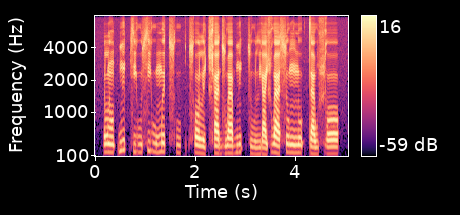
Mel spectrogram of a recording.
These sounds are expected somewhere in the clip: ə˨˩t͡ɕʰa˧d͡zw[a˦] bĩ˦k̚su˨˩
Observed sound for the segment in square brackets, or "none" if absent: a˧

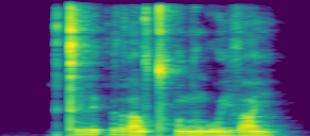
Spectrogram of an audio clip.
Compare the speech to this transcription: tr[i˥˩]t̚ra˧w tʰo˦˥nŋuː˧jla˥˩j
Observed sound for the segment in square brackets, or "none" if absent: i˥˩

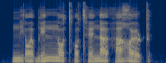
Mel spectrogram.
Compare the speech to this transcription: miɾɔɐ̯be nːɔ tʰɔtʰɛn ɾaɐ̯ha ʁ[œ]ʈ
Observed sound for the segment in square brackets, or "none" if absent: œ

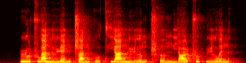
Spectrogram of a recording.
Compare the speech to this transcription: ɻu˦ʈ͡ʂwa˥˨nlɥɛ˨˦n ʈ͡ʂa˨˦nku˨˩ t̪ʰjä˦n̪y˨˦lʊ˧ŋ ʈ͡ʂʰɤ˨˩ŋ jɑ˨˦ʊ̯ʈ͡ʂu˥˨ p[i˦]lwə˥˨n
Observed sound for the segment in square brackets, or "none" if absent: y˦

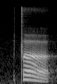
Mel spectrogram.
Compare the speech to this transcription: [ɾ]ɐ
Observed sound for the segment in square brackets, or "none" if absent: t̪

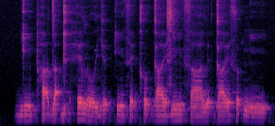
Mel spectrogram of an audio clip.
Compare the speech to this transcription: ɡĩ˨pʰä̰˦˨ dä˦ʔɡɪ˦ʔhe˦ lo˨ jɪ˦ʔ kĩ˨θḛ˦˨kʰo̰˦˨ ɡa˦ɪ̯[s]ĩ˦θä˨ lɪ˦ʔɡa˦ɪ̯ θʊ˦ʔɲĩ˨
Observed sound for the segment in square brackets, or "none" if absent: z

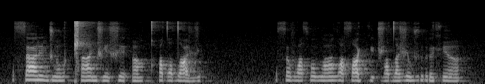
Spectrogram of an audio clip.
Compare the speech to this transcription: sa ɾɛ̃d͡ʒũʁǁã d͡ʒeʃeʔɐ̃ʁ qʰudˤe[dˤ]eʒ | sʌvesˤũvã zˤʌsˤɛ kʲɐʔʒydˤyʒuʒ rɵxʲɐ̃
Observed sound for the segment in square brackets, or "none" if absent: dˤ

